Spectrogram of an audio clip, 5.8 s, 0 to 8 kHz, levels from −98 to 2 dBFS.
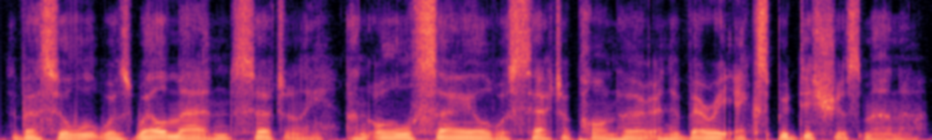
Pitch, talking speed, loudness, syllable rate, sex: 110 Hz, 185 wpm, -18 LUFS, 5.1 syllables/s, male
